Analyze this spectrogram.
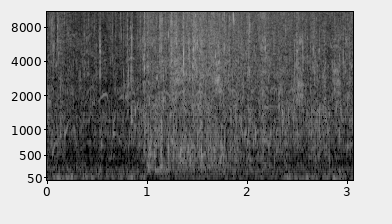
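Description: Ducks splash in the water.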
